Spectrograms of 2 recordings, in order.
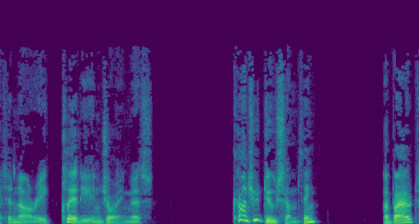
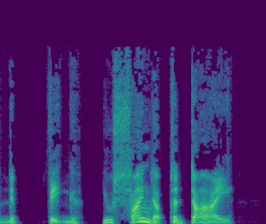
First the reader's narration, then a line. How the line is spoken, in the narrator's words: snapped Vetinari, his voice suddenly as cold and deadly as a falling icicle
